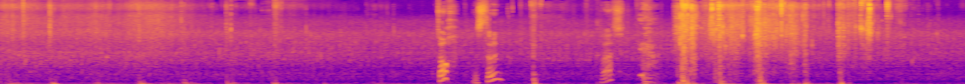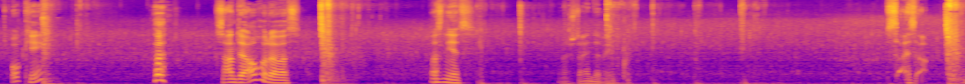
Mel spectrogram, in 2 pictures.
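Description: Footsteps thud softly on grassy ground.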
